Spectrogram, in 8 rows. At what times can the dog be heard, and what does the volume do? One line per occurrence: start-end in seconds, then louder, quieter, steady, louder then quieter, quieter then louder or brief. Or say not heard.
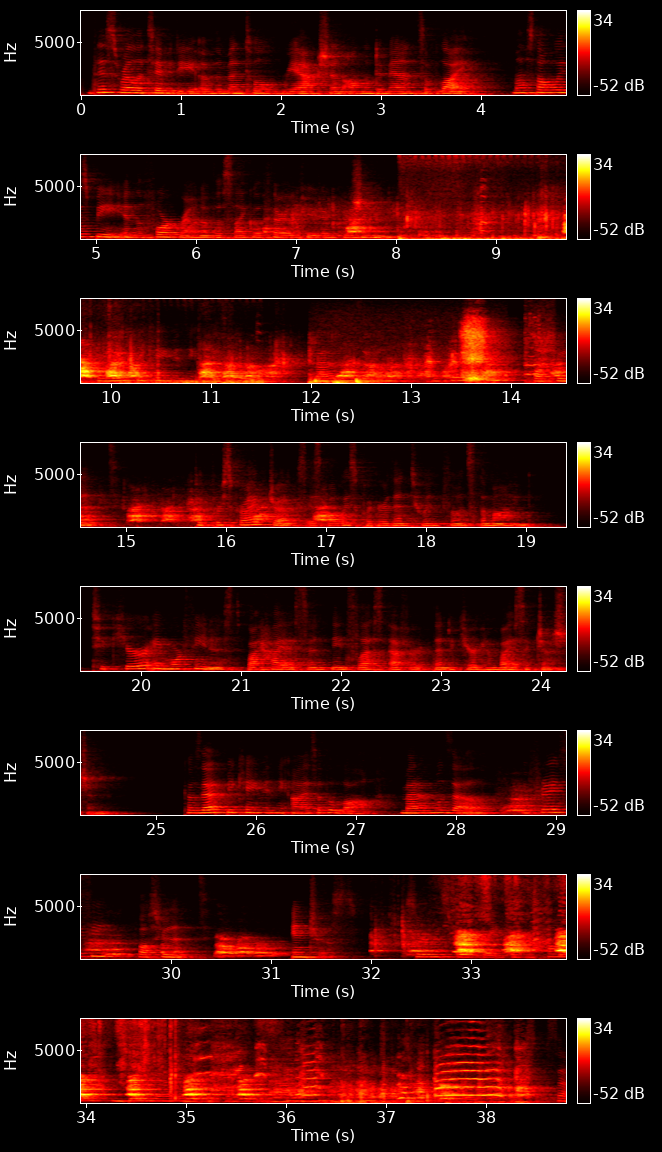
6.7-17.1 louder then quieter
28.4-38.6 louder then quieter.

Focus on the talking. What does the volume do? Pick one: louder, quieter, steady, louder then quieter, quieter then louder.
quieter.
